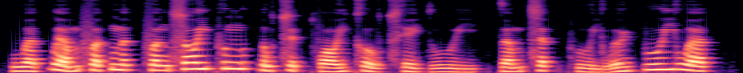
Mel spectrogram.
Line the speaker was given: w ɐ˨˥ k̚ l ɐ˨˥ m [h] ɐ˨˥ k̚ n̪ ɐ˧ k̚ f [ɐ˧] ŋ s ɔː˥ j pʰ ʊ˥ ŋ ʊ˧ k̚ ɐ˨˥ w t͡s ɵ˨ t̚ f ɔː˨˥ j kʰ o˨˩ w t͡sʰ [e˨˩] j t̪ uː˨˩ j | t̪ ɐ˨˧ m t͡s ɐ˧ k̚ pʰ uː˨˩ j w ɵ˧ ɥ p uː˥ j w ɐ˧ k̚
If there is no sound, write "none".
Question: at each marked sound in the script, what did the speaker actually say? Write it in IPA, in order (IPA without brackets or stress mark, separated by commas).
f, ɐ˧, e˨˩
